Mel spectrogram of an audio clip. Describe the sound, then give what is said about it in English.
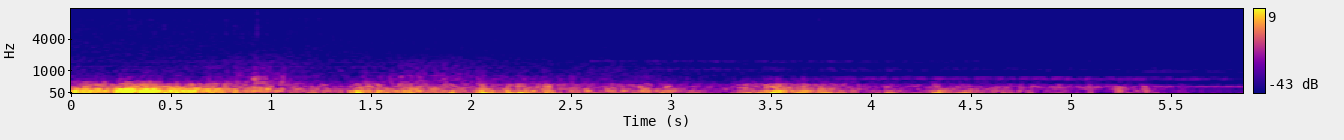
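Steady rain hisses alongside deep rolling thunder, loudest at the start, then gradually easing and thinning out as the storm fades, with no voices present. “The rain had ceased by the time that Maggie had awakened.”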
